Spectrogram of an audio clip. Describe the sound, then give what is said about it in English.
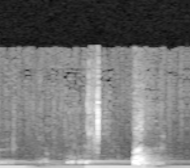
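Two large pit bulls, one with a collar, bark at a walker on a road in a national forest: a short, sharp bark over a steady low droning hum, with a fainter yelp just before it; no one speaks. “I just wanted a nice walk through the National Forest, and I come across two pissed-off pits.”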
